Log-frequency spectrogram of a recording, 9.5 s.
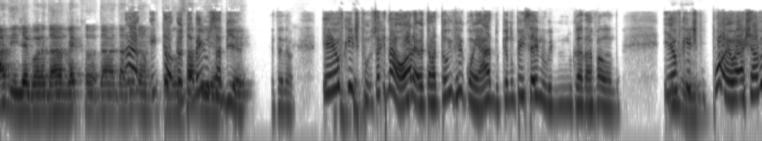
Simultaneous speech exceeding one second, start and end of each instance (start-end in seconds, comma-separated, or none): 1.5-3.2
